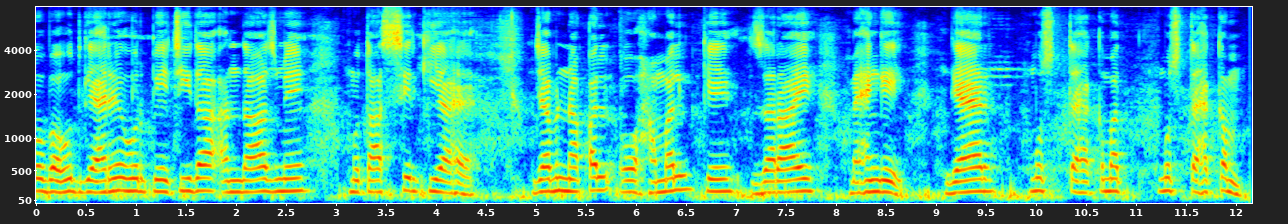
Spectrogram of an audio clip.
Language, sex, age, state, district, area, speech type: Urdu, male, 60+, Delhi, North East Delhi, urban, spontaneous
